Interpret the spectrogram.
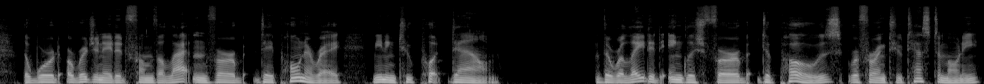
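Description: Nothing in the speech stood out as a technical problem on listening.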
